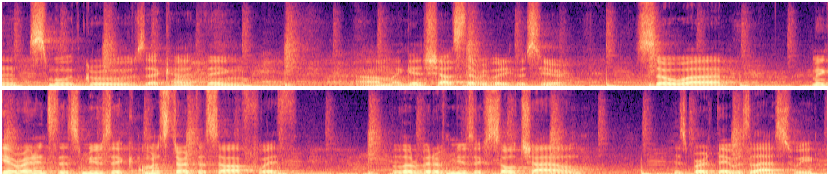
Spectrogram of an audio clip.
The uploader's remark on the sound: broadcast live on September 21, 2015 from the storefront of Meridian 23 music bar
